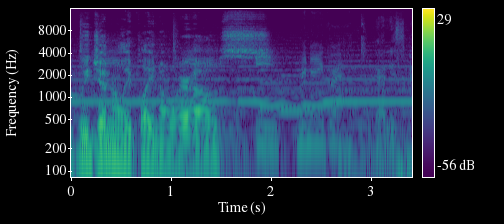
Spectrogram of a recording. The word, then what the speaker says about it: vinaigrette: Vinaigrette is the only pronunciation.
